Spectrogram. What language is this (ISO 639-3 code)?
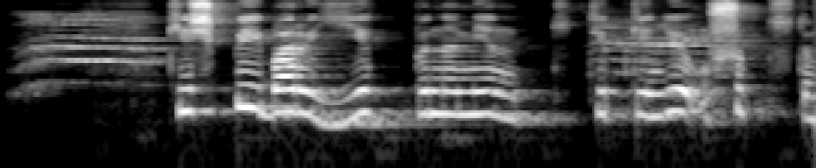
kaz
